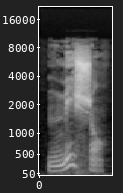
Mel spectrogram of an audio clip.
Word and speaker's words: méchant: Méchant. Final T not pronounced. Then C-H, sh, chant, méchant.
